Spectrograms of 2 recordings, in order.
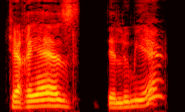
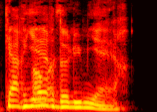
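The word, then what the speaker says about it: Carrières des Lumières: But in Provence, I went to this thing called, I'll pronounce it wrongly, and then you can correct me, Carrière de Lumière? – Almost. Carrière de Lumière.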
